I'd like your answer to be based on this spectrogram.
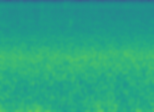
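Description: Rain falls steadily after a hot spell, a dense, even hiss of drops close by, with no voices.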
